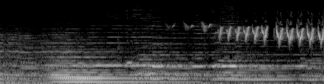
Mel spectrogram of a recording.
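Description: A bird sings, starting with a few scattered chirps and building into a quick, repeated trilling phrase, heard over soft sustained background tones with no talking.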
